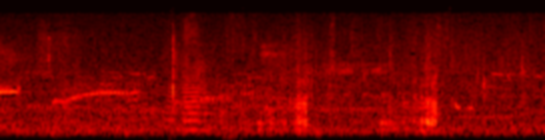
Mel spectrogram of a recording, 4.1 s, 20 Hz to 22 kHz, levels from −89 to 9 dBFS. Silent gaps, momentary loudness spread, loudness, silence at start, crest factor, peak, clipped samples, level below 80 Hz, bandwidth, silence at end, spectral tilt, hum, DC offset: none; 6 LU; -48 LUFS; 0 s; 26 dB; -22 dBFS; under 0.1%; under -90 dBFS; 16 kHz; 0 s; -1.5 dB/octave; none; under 0.1%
